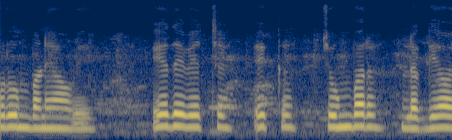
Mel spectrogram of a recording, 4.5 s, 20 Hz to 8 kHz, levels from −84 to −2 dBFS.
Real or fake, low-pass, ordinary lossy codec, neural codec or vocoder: real; 7.2 kHz; none; none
